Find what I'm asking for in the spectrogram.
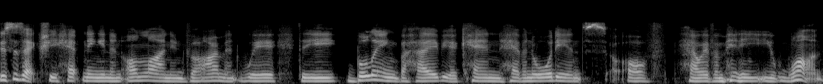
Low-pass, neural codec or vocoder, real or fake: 7.2 kHz; none; real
